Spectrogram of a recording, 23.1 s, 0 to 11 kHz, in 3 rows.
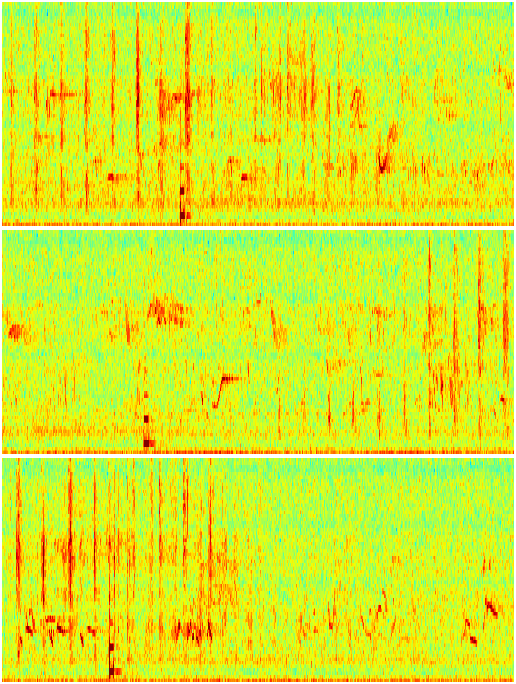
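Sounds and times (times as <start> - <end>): short single beeps: 2.7 - 2.9, 9.8 - 10.0, 17.0 - 17.2.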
